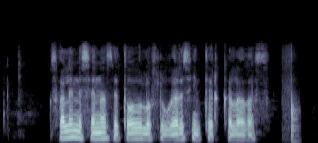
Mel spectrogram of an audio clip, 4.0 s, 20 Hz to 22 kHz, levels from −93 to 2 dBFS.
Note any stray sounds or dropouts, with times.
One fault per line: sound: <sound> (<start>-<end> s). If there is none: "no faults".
sound: thud (3.5-3.8 s)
